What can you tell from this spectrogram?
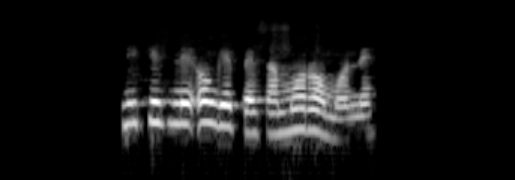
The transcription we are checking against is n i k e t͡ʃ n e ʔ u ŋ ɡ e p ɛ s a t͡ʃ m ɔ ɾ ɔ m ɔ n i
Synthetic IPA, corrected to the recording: n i k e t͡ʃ n e ʔ o ŋ ɡ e p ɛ s a m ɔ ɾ ɔ m ɔ n ɛ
